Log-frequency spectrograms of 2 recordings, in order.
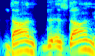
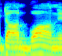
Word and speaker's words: Don Juan: It's supposed to be Don Juan. It rhymes with that's just the way they pronounced it. It would normally be Don Juan if you were in Spanish, but Byron's poem is pronounced Don Juan because.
